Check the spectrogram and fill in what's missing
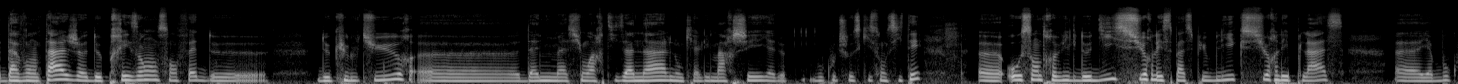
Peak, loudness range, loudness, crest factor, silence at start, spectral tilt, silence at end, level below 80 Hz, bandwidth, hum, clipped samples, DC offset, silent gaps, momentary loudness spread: -8 dBFS; 4 LU; -26 LUFS; 18 dB; 0 s; -5.5 dB/octave; 0 s; -44 dBFS; 15 kHz; none; under 0.1%; under 0.1%; none; 11 LU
